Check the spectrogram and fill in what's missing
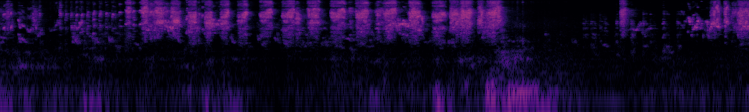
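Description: Budgerigars chatter in a dense stream of high, scratchy chirps and warbles.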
